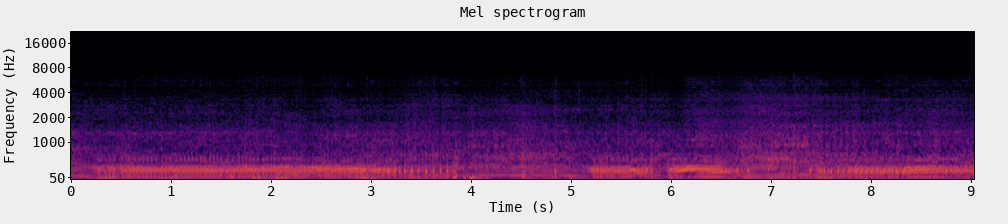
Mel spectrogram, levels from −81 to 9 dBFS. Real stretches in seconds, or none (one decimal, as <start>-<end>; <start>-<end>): 0.0-2.1; 5.0-5.6; 7.6-8.1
